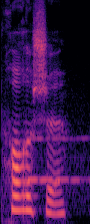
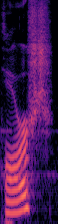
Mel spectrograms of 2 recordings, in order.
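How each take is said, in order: First: The final e is sounded. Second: The final e is silent. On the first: The speaker calls it right. "It's Porsche. Because it's a German brand" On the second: The speaker calls it wrong. "It's not Porsche"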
